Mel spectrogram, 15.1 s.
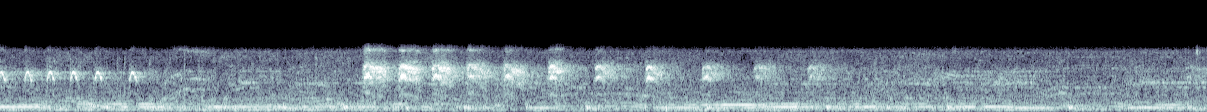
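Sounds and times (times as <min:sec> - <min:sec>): bird harsh calls: 0:00.0 - 0:02.1, 0:04.5 - 0:10.7.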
